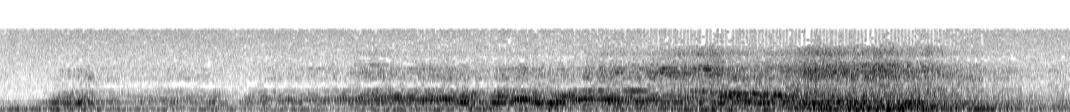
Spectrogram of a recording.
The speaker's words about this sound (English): But now listen to that same train with super fuel in its tank.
